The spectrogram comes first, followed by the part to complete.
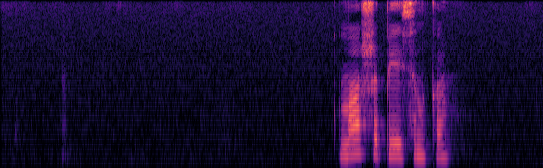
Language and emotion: Russian, neutral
